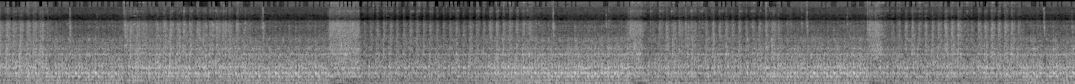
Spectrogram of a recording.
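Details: Truck diesel running with an Eaton Easy Pedal Advantage clutch: irregular rattling tick and occasional sharp clacks over the engine note; abnormal clutch noise, cause unconfirmed.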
